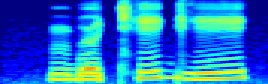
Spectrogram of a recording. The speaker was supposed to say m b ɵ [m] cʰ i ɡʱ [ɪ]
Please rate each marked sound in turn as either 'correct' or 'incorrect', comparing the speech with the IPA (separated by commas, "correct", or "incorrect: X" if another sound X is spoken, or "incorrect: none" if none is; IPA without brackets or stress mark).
incorrect: none, incorrect: i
